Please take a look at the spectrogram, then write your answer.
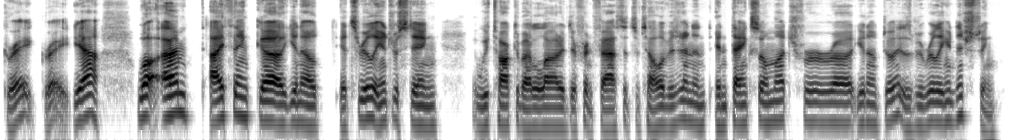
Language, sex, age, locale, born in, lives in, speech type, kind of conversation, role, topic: English, male, 55-59, en-US, United States, United States, conversation, podcast, host, Why do some TV shows keep us watching episode after episode?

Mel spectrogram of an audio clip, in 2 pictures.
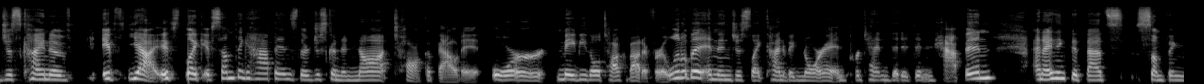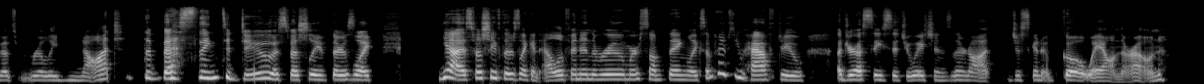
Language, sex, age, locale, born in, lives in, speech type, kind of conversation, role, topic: English, female, 20-24, en-US, United States, United States, conversation, podcast, guest, How can families resolve conflict in healthy ways?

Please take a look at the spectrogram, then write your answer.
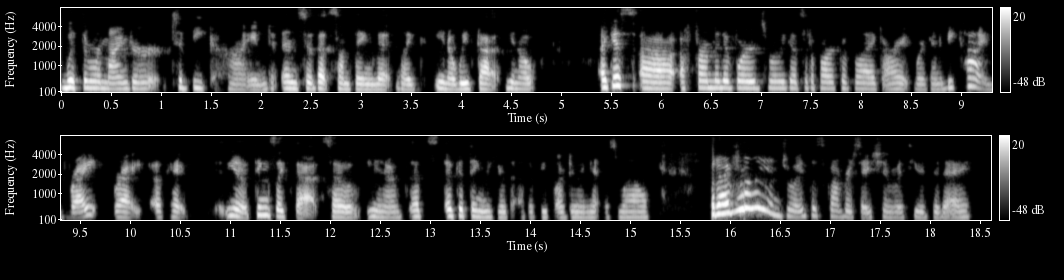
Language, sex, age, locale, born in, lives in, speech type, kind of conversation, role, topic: English, female, 20-24, en-US, United States, United States, conversation, unstructured, none, What small joys brightened your week?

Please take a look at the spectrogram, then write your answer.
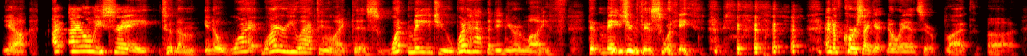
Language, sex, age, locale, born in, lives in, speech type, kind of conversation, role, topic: English, female, 65-69, en-US, United States, United States, conversation, unstructured, none, How do you react when you see someone taking advantage of others?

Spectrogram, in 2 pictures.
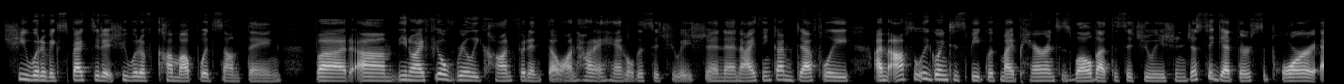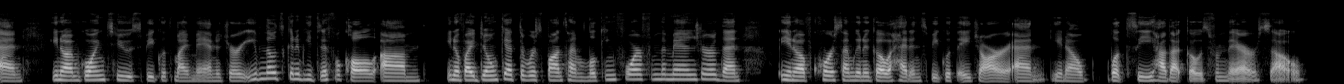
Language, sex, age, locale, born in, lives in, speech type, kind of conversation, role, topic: English, female, 25-29, en-US, United States, United States, conversation, advice, user, How can I stop coworkers from taking credit for my work?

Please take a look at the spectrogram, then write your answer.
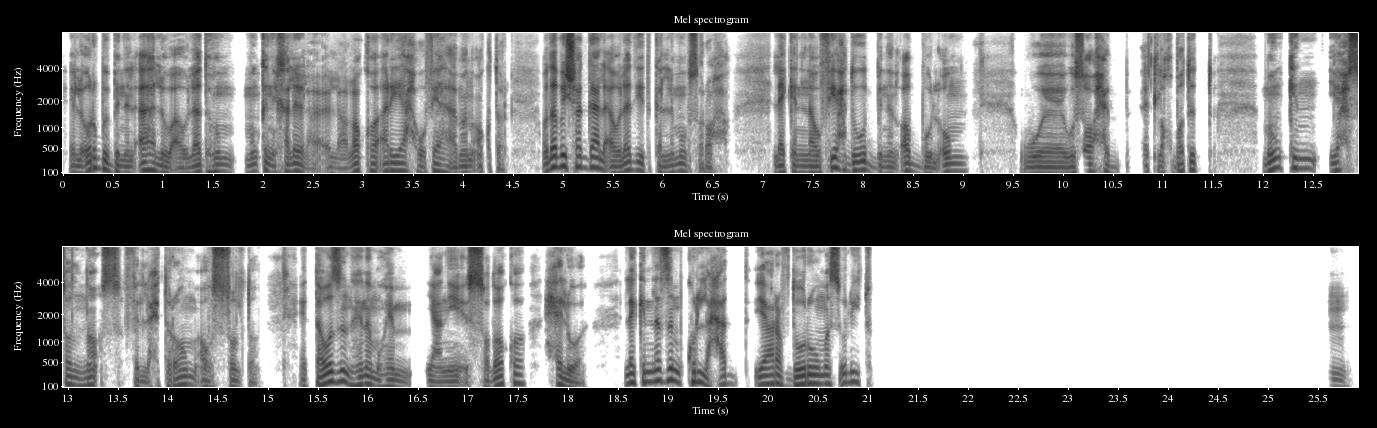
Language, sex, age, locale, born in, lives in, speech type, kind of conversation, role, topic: Arabic, male, 20-24, ar-EG, Egypt, Egypt, read, expert-assistant, expert, إيه مميزات وعيوب إن الأهل يكونوا صحاب لأولادهم بدل ما يكون في مسافة رسمية بينهم؟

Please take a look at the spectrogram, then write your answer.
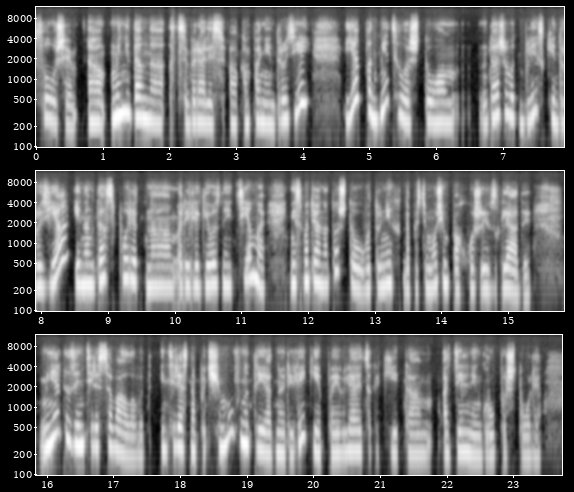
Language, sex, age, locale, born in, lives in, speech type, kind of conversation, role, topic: Russian, female, 40-44, ru-RU, Belarus, United States, read, expert-assistant, asker, Почему иногда идеи одной религии начинают расходиться, и появляются новые направления или общины?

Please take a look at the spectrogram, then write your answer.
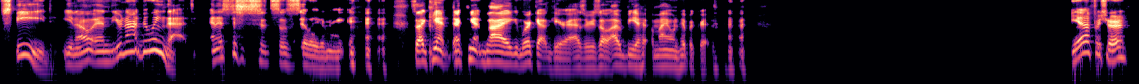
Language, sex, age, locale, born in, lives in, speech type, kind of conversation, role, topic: English, male, 55-59, en-US, United States, United States, conversation, unstructured, none, What small or quirky workout rituals make exercise more fun for you?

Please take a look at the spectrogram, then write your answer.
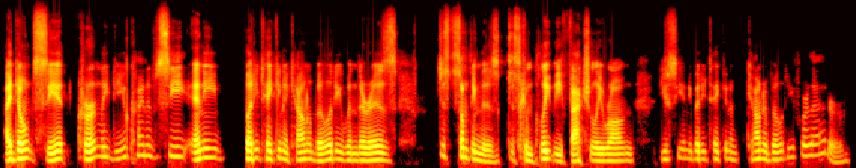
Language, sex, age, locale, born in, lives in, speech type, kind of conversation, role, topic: English, male, 55-59, en-US, United States, United States, conversation, unstructured, none, Should companies be responsible for fake news on their platforms?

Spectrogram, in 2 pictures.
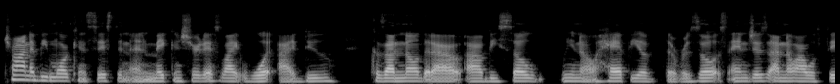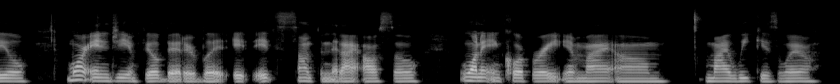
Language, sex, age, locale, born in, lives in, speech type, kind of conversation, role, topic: English, female, 35-39, en-US, United States, United States, conversation, unstructured, none, If you could redesign your week, what would you add or cut to make more time for what matters most?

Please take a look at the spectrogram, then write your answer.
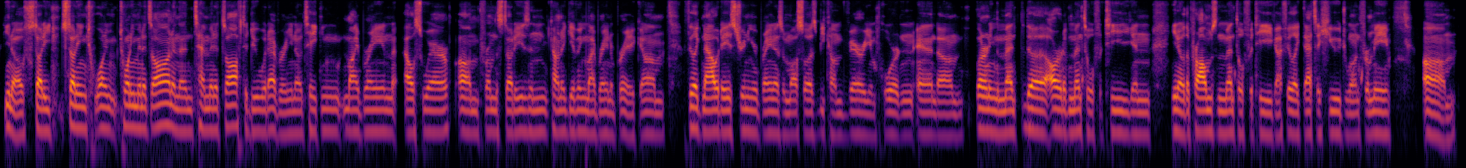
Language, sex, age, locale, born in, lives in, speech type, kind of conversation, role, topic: English, male, 18-19, en-US, United States, United States, conversation, unstructured, none, Which classroom technologies truly helped your learning, which ones distracted you, and how did you cope?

